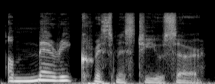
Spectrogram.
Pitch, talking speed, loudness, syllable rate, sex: 130 Hz, 165 wpm, -15 LUFS, 4.2 syllables/s, male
